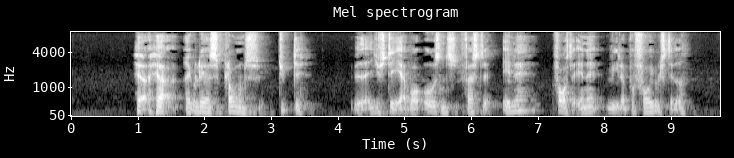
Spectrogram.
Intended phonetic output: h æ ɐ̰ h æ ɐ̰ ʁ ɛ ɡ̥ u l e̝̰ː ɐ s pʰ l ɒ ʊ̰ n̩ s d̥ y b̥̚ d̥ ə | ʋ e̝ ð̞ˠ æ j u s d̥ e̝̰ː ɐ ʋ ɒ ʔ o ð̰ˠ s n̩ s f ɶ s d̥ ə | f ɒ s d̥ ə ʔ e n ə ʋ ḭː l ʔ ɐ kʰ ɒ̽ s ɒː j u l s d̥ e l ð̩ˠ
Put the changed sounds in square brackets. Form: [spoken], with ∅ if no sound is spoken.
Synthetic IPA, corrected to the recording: h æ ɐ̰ h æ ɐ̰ ʁ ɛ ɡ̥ u l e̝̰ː ɐ s pʰ l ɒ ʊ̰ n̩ s d̥ y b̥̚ d̥ ə | ʋ e̝ ð̞ˠ æ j u s d̥ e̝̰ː ɐ ʋ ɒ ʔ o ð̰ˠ s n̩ s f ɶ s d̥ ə | f ɒ s d̥ ə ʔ e n ə ʋ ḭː l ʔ ɐ [pʰ] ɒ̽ [f] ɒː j u l s d̥ e l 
